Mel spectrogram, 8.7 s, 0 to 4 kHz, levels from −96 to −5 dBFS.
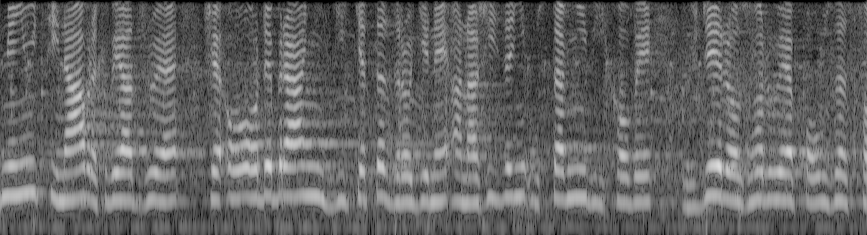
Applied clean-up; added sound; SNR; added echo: none; Train + Scratching (performance technique); 20 dB; none.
